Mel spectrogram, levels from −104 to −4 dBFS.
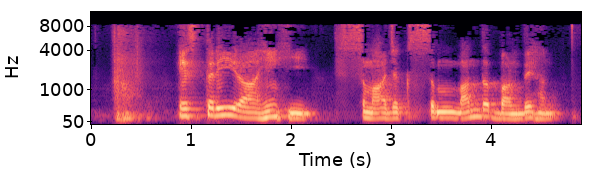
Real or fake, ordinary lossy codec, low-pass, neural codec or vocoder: fake; MP3, 32 kbps; 10.8 kHz; codec, 24 kHz, 0.9 kbps, DualCodec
